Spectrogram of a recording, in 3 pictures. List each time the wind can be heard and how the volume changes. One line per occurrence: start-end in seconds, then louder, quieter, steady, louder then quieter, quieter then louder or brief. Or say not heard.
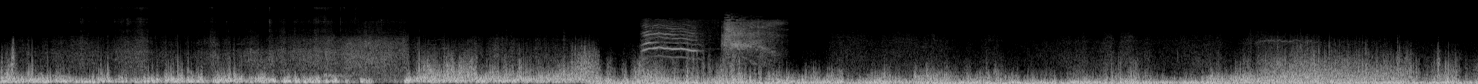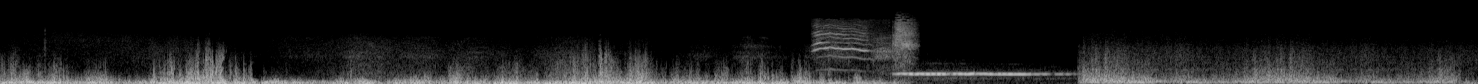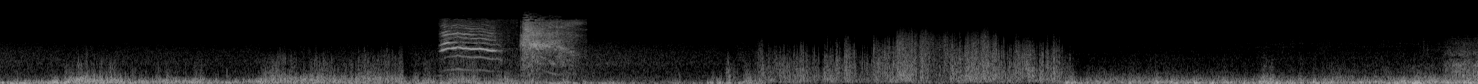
0.0-44.3 quieter.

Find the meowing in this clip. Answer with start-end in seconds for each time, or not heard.
6.4-7.9, 22.9-24.0, 34.0-35.5.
